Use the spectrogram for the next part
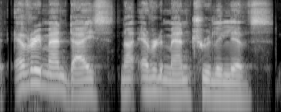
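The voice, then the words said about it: Put-on Scottish accent. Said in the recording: “my Scottish accent.”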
